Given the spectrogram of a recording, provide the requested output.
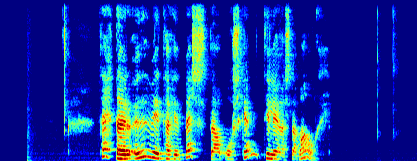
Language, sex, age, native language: Icelandic, female, 70-79, Icelandic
